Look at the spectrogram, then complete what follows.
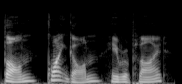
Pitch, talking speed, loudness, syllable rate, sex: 135 Hz, 165 wpm, -21 LUFS, 4.4 syllables/s, male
